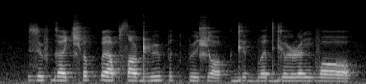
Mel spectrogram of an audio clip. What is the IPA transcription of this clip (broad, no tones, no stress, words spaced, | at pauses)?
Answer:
zʉfɡɜː t͡ɕʰəp ɓɜːpsˤeː ɖʱʉːpek pʉɕɔ | ɡʲʊːdbəːdɡʲʊːɭɜŋ vɔː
